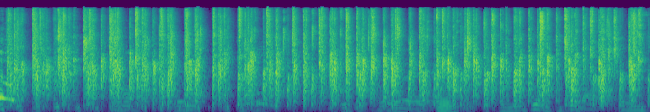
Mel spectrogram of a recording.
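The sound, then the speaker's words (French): Dense, loud applause and clapping from a group of people, continuous rapid hand claps with no break throughout. “ils sont tous derrière moi venus là pour t'applaudir”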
